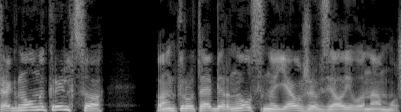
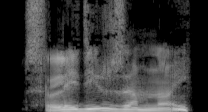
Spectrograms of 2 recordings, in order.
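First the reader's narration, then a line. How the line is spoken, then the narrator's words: Sinister question. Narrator (Russian): зловещим голосом спросил я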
